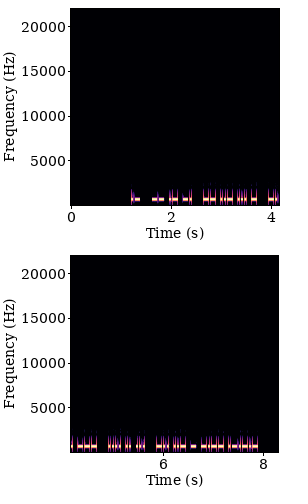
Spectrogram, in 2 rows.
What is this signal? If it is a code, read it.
Morse code, heard as a keyed tone, about 34 wpm, 700 Hz. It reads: A MAN MUST DO HIS DUTY.
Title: Sentences from Top 1500 Words 35wpm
